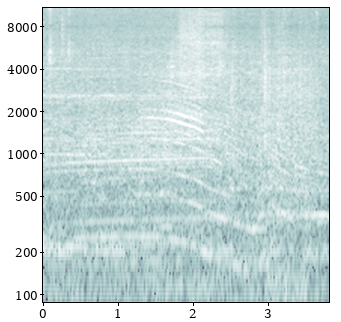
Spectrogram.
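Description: A Maserati race car in a GTCC race at Barcelona drones past, its engine a steady, fairly loud whine whose pitch slides slowly as it passes, with no voices over it.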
